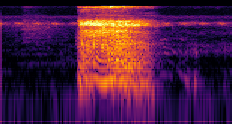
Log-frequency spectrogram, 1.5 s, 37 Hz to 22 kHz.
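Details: A person sneezes early in the morning (about 6:30) while feeling unwell, with a tingling nose, during a nose-blowing video. There is a single explosive, hissing sneeze in a quiet room.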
